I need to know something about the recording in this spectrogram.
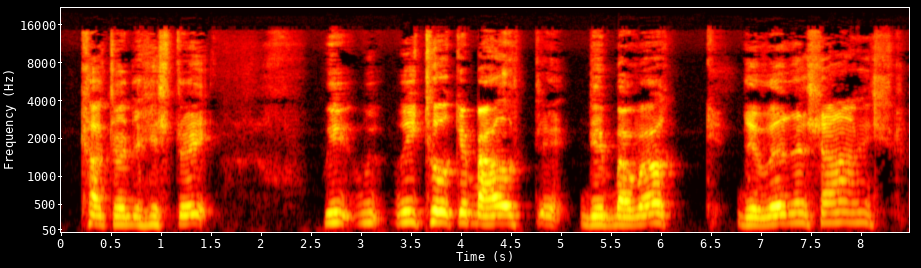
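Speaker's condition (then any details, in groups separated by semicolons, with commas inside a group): Cerebral palsy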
